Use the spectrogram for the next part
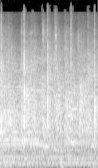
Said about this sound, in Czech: Zatleskejte Milanovi!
